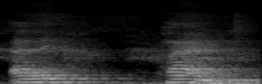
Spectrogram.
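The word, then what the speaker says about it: elephant: हम लिख जाते है तो फ का उच्चारण होता है ठीक है जैसे होता है अलि FAME E एल ई पी एच ए एन टी इसका उचार करेंगे एलीफेंट एलीफेंट यह फॉम है और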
